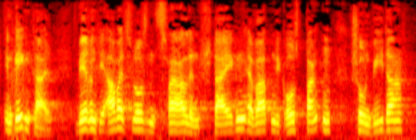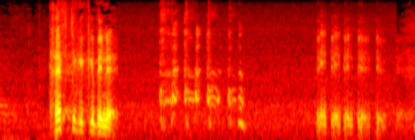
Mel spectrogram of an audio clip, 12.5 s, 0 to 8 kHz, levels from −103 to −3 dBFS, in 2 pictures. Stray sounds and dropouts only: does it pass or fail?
fail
